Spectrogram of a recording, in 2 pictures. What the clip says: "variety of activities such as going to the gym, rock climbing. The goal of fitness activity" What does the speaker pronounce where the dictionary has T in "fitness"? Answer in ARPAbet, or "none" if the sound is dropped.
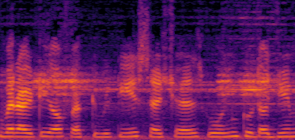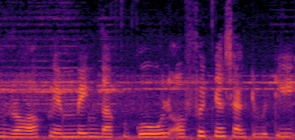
T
